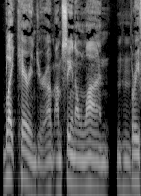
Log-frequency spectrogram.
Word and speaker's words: Carringer: Yeah, the Carringtons. – Name? Oh, didn't you know, you might be right. – The name is spelled C-A-R-R-I-N-G-E-R. – Carrington. – No, he knows Jer. – Carringer. – Oh, Carringer.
